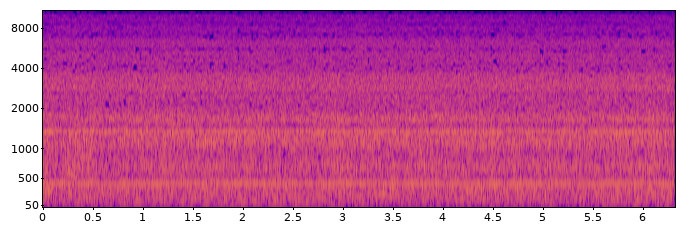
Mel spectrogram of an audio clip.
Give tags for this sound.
computers heat laptop

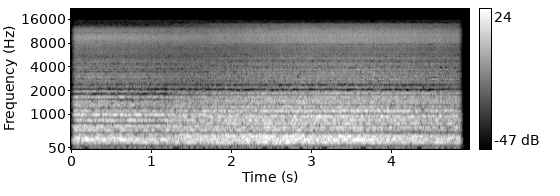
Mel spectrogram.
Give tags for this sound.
choir pad processed

